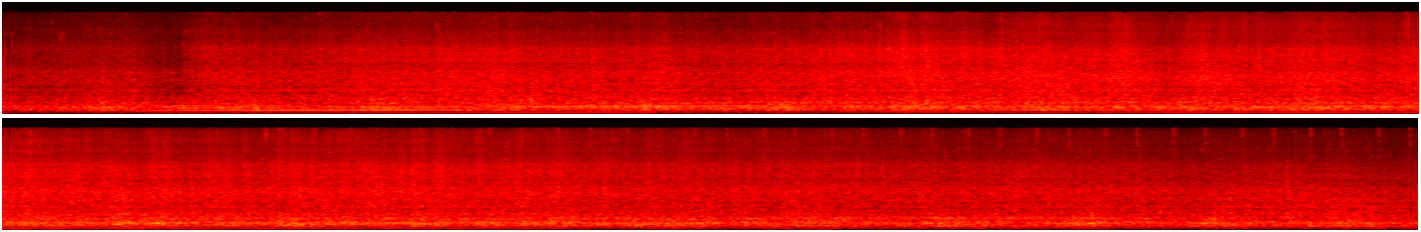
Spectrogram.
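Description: Heavy rain beating steadily on a car's roof and windscreen, heard from inside the cabin, over the low, even hum of the car and its tyres on the wet road.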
